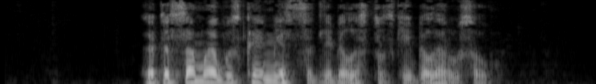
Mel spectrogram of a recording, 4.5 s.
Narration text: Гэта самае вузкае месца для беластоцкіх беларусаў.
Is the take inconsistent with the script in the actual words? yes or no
no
